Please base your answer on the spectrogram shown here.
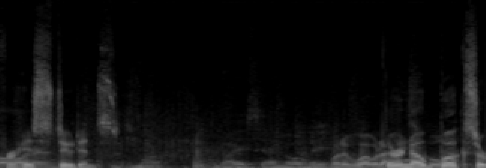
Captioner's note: men speaking in foreign language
